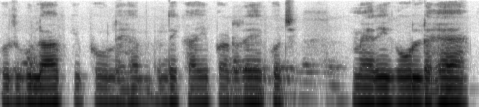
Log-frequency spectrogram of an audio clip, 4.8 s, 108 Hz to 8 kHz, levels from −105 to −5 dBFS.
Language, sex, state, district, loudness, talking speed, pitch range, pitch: Hindi, male, Jharkhand, Deoghar, -17 LUFS, 150 wpm, 115-125 Hz, 120 Hz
